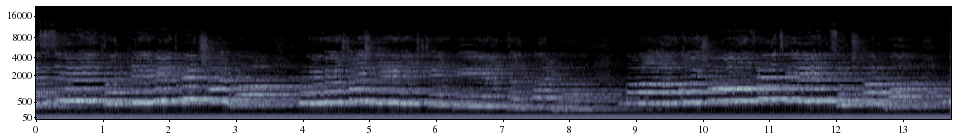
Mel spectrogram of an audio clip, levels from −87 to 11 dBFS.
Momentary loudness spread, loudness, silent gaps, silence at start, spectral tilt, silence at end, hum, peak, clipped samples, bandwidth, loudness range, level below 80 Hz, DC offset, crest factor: 16 LU; -32 LUFS; none; 0 s; -4.5 dB/octave; 0 s; none; -16 dBFS; under 0.1%; 10.5 kHz; 9 LU; -52 dBFS; under 0.1%; 16 dB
